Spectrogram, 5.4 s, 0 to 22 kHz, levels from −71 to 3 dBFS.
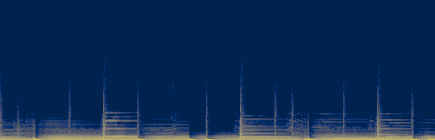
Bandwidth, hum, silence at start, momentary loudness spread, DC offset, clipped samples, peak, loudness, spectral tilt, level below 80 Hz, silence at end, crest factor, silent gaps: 5.2 kHz; none; 0 s; 4 LU; under 0.1%; under 0.1%; -2 dBFS; -17 LUFS; -9.5 dB/octave; -16 dBFS; 0 s; 12 dB; none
